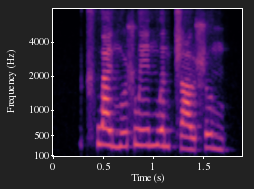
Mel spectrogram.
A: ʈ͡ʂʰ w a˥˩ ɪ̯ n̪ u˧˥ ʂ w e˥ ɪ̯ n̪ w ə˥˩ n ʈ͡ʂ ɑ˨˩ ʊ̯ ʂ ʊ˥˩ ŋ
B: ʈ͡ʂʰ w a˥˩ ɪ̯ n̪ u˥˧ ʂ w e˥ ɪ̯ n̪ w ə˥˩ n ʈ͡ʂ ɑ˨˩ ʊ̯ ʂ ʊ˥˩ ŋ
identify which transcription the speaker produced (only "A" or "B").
A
